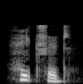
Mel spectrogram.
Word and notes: hatred: British English

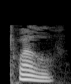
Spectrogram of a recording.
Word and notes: twelve: American English

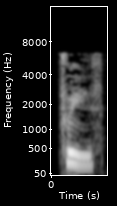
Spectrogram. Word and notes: prove: British English

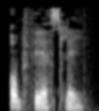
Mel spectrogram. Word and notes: obviously: British English

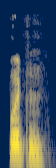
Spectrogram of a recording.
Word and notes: wooden: British English

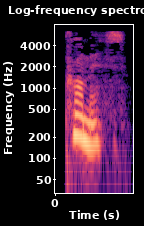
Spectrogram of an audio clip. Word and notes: promise: British English

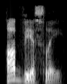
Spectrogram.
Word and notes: obviously: American English

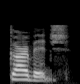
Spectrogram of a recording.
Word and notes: garbage: American English

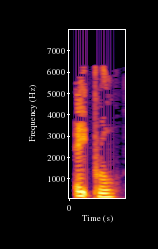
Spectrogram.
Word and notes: april: British English

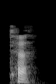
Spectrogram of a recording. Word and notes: to: American English

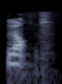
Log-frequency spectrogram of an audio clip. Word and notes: lot: British English

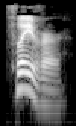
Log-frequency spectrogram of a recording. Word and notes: flavour: American English

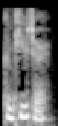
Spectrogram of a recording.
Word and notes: computer: American English

